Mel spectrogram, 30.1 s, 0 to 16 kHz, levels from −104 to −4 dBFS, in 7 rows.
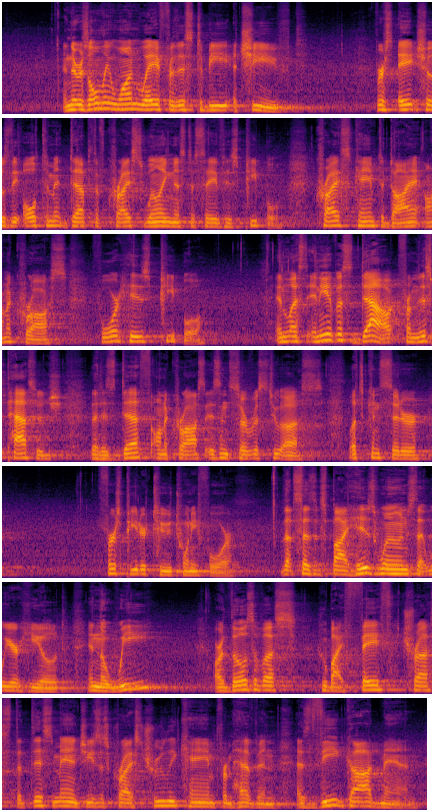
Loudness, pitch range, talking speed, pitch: -26 LUFS, 125-150 Hz, 190 wpm, 135 Hz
